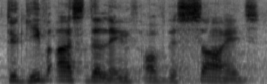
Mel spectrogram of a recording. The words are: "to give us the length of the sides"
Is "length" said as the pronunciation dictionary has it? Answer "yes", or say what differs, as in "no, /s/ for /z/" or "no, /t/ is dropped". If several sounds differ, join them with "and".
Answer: yes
